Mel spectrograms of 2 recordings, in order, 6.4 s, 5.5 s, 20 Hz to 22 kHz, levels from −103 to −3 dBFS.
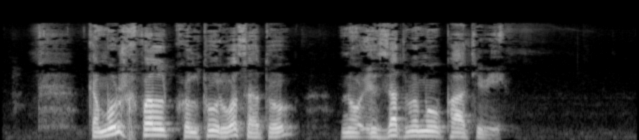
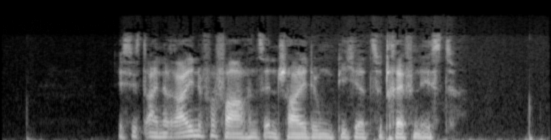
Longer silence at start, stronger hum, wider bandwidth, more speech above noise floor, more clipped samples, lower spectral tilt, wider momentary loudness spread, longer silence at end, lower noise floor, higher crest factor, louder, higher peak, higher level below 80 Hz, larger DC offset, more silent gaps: second, 0.4 s vs 1.2 s; neither; second, 11.5 kHz vs 13 kHz; first, 54 dB vs 47 dB; neither; first, -6 dB/octave vs -4 dB/octave; about the same, 14 LU vs 12 LU; first, 1.35 s vs 0.15 s; about the same, -73 dBFS vs -72 dBFS; about the same, 22 dB vs 24 dB; first, -21 LUFS vs -24 LUFS; first, 0 dBFS vs -4 dBFS; second, -60 dBFS vs -48 dBFS; neither; neither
